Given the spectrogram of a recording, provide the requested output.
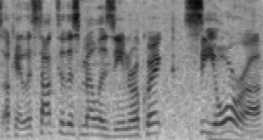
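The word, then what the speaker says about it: Melusine: stories of Lea would you really thank you meloine is that how you pronounce it yep your pronunciation great well then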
